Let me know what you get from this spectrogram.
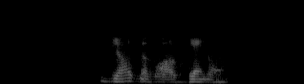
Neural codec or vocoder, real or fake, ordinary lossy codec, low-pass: codec, 24 kHz, 1.5 kbps, HILCodec; fake; Opus, 16 kbps; 3.6 kHz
